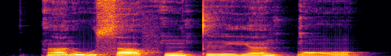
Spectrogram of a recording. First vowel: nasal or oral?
nasal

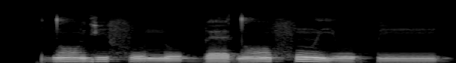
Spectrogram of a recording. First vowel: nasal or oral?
nasal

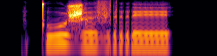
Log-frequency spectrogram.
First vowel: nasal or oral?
oral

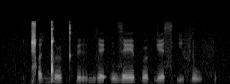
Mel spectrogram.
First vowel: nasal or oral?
oral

